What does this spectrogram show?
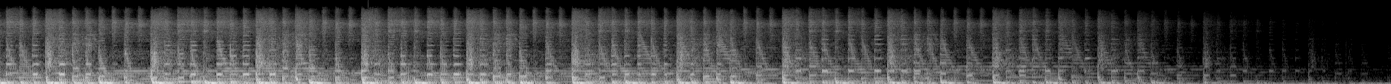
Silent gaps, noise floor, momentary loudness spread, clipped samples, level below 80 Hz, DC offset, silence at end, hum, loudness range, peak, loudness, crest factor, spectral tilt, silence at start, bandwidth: none; -40 dBFS; 14 LU; under 0.1%; -20 dBFS; under 0.1%; 0.1 s; none; 13 LU; 0 dBFS; -19 LUFS; 18 dB; -5 dB/octave; 0 s; 15.5 kHz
